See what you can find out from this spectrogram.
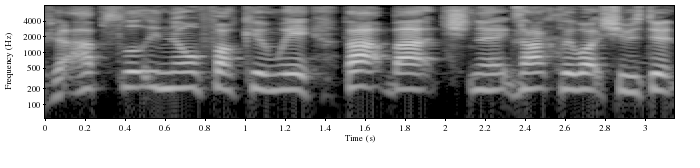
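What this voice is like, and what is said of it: Put-on Glaswegian Scottish accent. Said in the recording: “the accent is on point ... I've been in Glasgow”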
